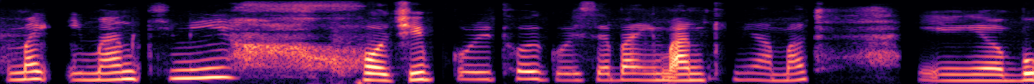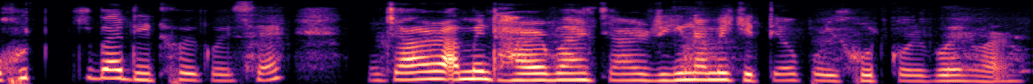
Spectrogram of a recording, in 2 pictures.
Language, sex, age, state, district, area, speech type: Assamese, female, 18-30, Assam, Darrang, rural, spontaneous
